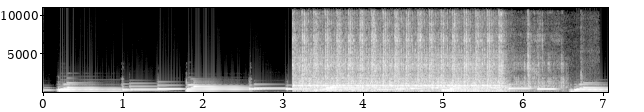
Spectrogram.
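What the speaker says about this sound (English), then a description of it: "place skirt A and the BC pieces with their right sides facing each other, pin at the notches, and sew" A sewing machine stitches a seam joining skirt pieces for a kids' summer top, its rapid mechanical whirr running steadily for about three seconds, close and loud, between quieter stretches.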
